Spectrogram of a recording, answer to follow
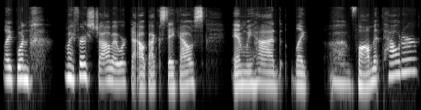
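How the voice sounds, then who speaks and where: A woman's voice: low-pitched, very animated, slow. A woman talking casually and informally, as on a live true crime stream, with exasperated asides. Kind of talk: casual live case discussion.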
